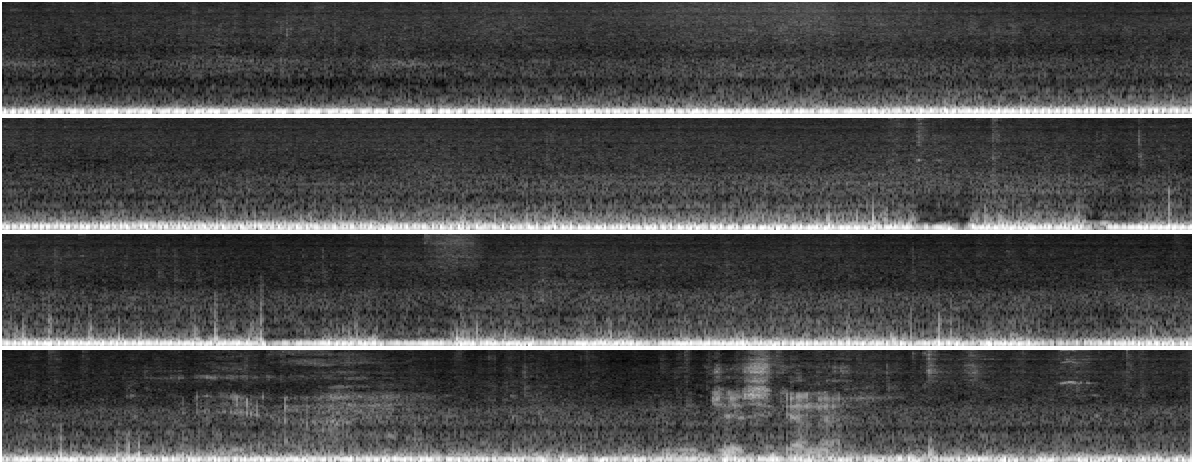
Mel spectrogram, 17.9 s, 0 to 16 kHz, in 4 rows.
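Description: A 1992 Mercedes W250 drives along with a loud, steady engine rumble, the pitch rising and dropping as it shifts gears, while a person talks over it.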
